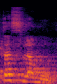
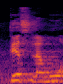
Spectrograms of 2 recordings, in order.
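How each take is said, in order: First: The first vowel is an 'a' sound. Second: The first vowel is an 'i' sound. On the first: This is the formal form of the verb. "हालांकि फेल है तस्लमू" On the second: This is the everyday spoken form. "तो वो बोलने के लहजे में जबर को जेर दे दी"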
